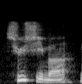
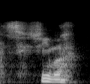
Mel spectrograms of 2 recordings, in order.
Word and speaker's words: Tsushima: It's Ghost of Tsushima, not Tsushima.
